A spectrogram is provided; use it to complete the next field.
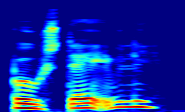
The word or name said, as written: bogstavelig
